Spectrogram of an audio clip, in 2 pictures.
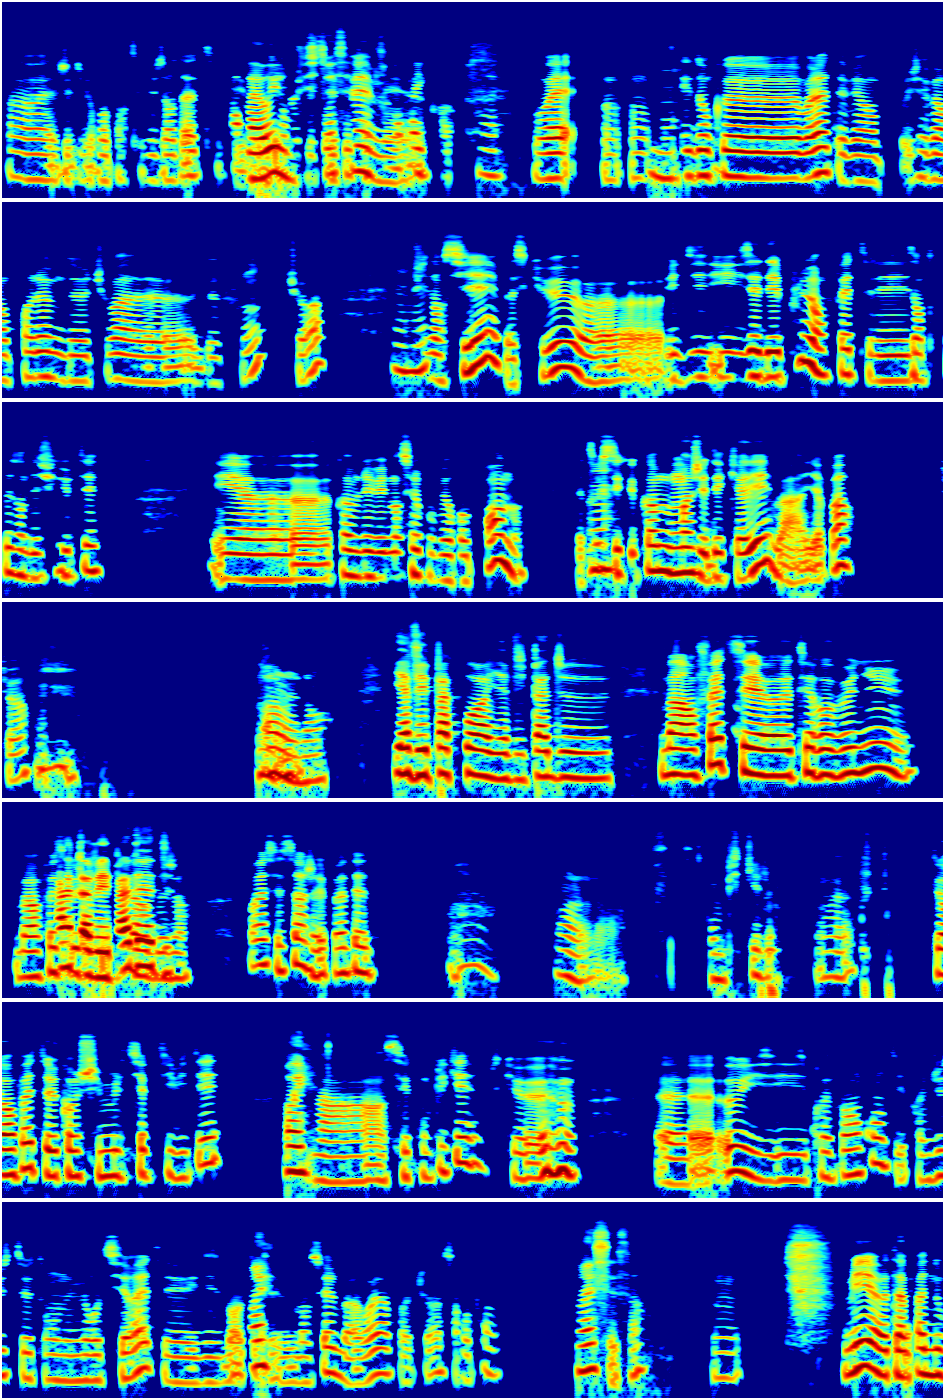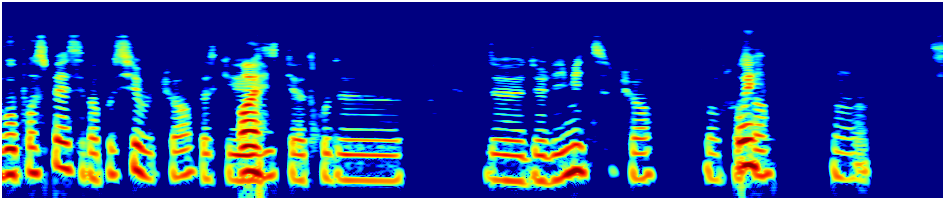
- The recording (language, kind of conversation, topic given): French, unstructured, Comment la pandémie a-t-elle changé notre quotidien ?
- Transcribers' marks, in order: other background noise; tapping; chuckle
